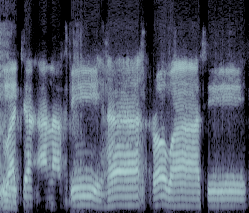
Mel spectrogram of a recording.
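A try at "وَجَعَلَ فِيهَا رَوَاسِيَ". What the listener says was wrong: Bagus.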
